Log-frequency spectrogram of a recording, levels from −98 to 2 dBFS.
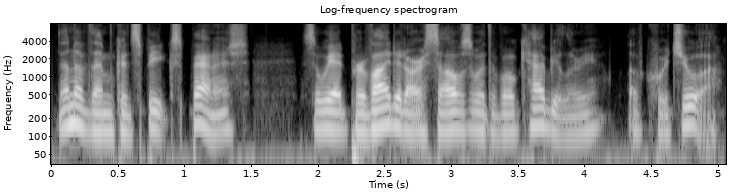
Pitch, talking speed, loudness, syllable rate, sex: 125 Hz, 190 wpm, -20 LUFS, 6.0 syllables/s, male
